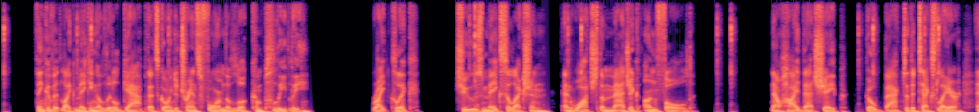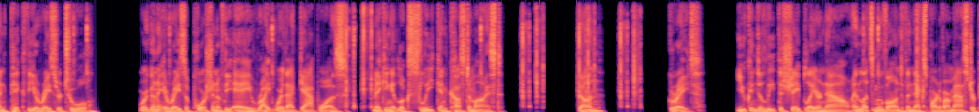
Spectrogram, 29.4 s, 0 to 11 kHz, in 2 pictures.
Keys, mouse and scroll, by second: 6.9 right click, 8.4 click, 13.6-18.7 drag, 20.0 ctrl+d, 21.6 click, 22.6 ctrl+-, 23.4 ctrl+-, 24.1 ctrl+=, 27.5 click, 28.3 Delete.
